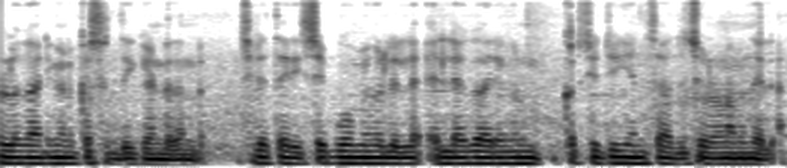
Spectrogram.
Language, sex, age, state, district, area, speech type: Malayalam, male, 18-30, Kerala, Kozhikode, rural, spontaneous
